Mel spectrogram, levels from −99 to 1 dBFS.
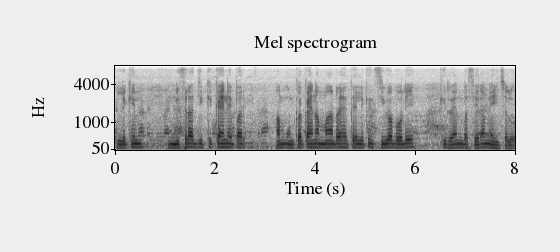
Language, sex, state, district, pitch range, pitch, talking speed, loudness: Hindi, male, Madhya Pradesh, Katni, 120-130 Hz, 125 Hz, 140 wpm, -17 LUFS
